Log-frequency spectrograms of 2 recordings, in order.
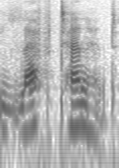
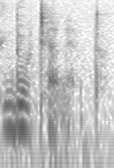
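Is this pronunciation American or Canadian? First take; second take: Canadian; American. First: It is said the Canadian way. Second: It is said the American way.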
